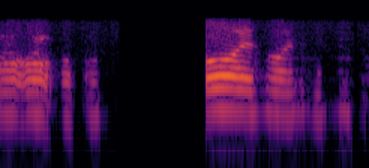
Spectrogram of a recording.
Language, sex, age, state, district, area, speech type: Manipuri, female, 30-45, Manipur, Senapati, rural, conversation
